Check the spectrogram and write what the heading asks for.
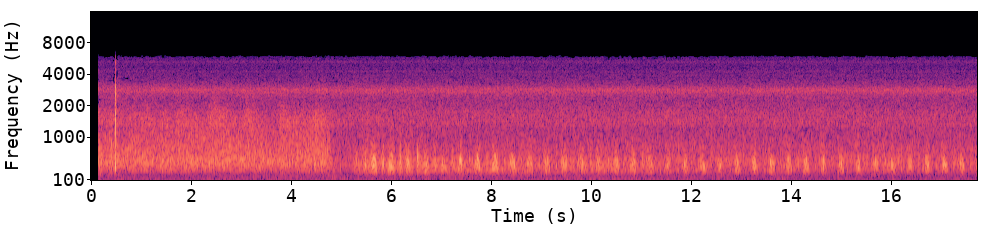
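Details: Fetal heartbeat on a Sonoline B handheld fetal Doppler: rapid, regular whooshing near 150–160 beats a minute after probe-searching static; probe being moved while locating it.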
